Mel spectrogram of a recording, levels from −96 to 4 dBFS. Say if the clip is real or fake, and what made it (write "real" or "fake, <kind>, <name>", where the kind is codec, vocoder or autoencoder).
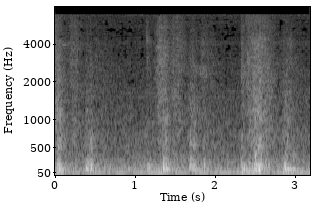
real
